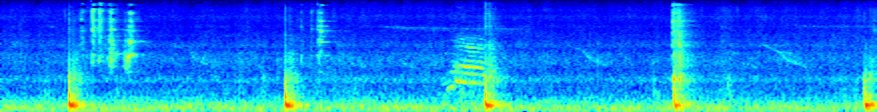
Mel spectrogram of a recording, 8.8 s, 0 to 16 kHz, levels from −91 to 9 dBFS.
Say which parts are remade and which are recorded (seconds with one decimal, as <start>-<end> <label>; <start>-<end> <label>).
0.0-8.8 recorded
